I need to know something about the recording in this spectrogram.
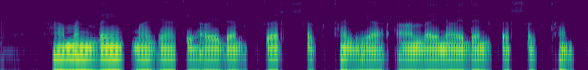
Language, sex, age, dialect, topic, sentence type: Chhattisgarhi, male, 25-30, Eastern, banking, question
